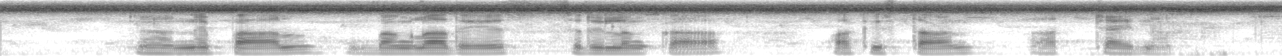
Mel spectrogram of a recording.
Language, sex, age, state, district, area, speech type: Santali, male, 30-45, Jharkhand, Seraikela Kharsawan, rural, spontaneous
